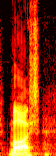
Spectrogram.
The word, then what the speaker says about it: Vaush: James Coons of Modern Day Debate was talking about, oh, maybe Hunter is going to contact Destiny or Vaush. He pronounced it, he spelled it Vaush. Vosh.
